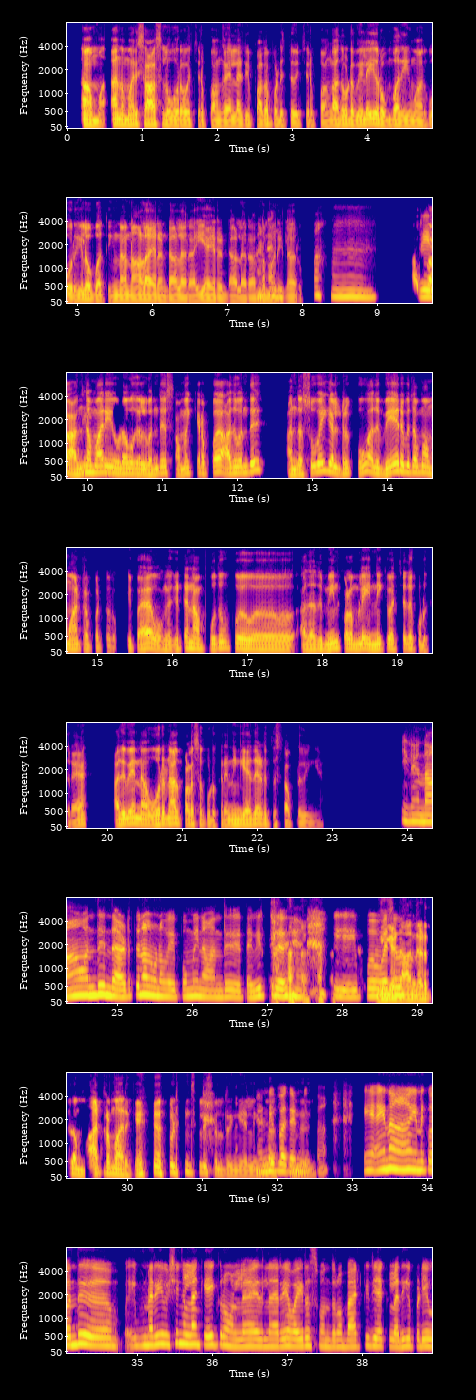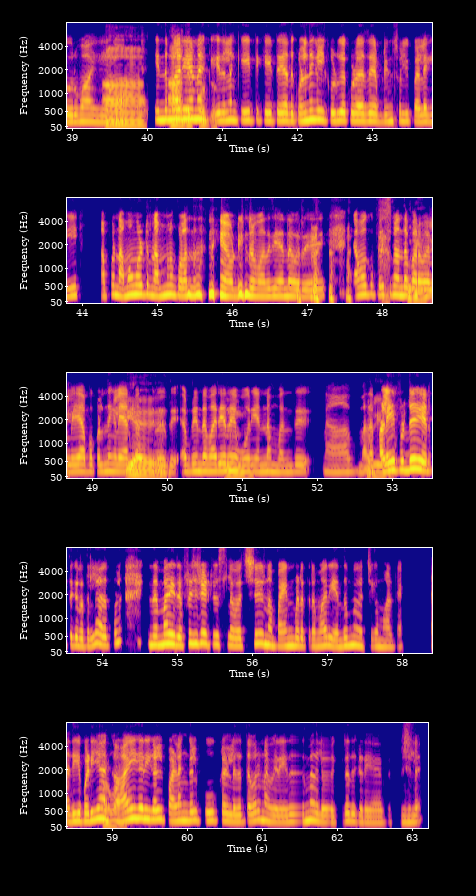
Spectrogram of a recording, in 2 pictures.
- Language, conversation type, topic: Tamil, podcast, சுவை நுண்ணுணர்வை வளர்க்கும் எளிய பயிற்சிகள் என்ன?
- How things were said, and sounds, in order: laughing while speaking: "நீங்க அந்த இடத்தில மாற்றமா இருக்கேன், அப்பிடின்னு சொல்லி சொல்றீங்க"; chuckle; unintelligible speech; tapping; unintelligible speech; in English: "வைரஸ்"; in English: "பாக்டீரியாக்கள்"; laughing while speaking: "நம்மளும் குழந்தை தானே! அப்பிடின்ற மாதிரியான ஒரு நமக்கு பிரச்சனை வந்தா பரவாயில்லயா!"; laugh; unintelligible speech; in English: "ஃபுட்"; in English: "ரெஃப்ரிஜிரேட்டர்ஸ்ல"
